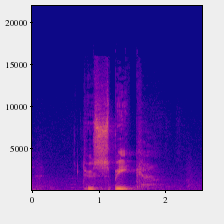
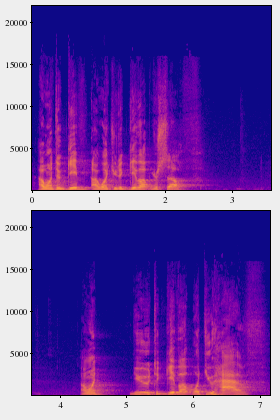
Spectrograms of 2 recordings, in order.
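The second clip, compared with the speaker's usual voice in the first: higher, louder, impassioned preaching; preaching at full force; 8 semitones higher, 7 dB louder than usual. Acted. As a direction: drive each demand home to the congregation. Preacher voices Jesus forcefully.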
